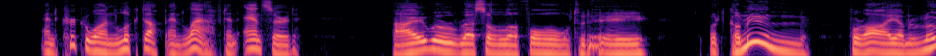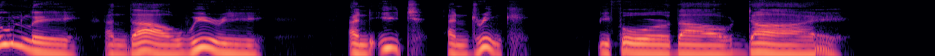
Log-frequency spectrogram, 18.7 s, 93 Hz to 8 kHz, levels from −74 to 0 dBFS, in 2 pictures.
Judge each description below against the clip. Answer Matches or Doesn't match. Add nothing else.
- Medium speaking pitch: Doesn't match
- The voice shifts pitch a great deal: Doesn't match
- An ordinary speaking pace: Doesn't match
